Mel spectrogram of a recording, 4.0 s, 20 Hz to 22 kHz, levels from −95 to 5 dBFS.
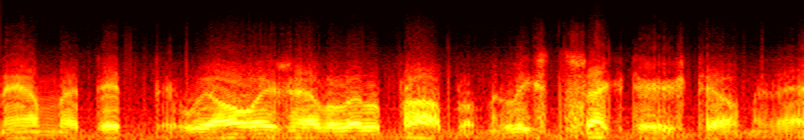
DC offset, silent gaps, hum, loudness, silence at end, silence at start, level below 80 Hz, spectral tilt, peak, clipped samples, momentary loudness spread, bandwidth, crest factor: under 0.1%; none; none; -16 LUFS; 0 s; 0 s; -44 dBFS; -8.5 dB/octave; -2 dBFS; under 0.1%; 8 LU; 5.6 kHz; 14 dB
